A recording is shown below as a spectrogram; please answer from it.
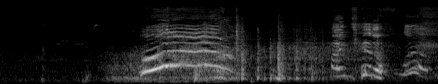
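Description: A person's long high yell about a second and a half in, rising and then falling in pitch, followed by short broken voice sounds.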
